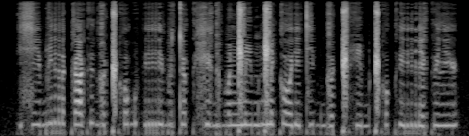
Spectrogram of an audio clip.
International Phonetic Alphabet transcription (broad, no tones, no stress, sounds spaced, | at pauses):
sʲ e b i r ɐ k a k ɨ ɡ ɵ ǁʰ o b | rʲ ɨ b ɵ t ɵ k xʲ ɐ ɡ ʉ b ɐ ŋ͡ǁ i b ŋ͡ǁ e k o ɾʲ ɵ tʲ ʉ b ɡ ɵ ǁʰ i b ǁʰ o k ɾʲ u rʲ a k ʉ lʲ ʉ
